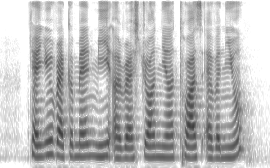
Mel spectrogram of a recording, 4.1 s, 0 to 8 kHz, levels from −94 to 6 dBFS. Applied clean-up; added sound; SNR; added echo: none; none; none; none.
